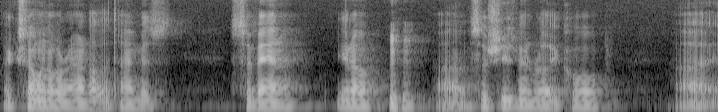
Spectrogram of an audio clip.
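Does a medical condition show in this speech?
Yes: cerebral palsy.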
